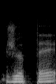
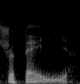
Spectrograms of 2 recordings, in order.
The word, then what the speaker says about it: paie: it's quite funny because we tend to make the difference maybe in pronunciation. So between this one, je paie, and then some persons can pronounce je paye. Okay, tu paies, tu payes, il paie, il paye.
